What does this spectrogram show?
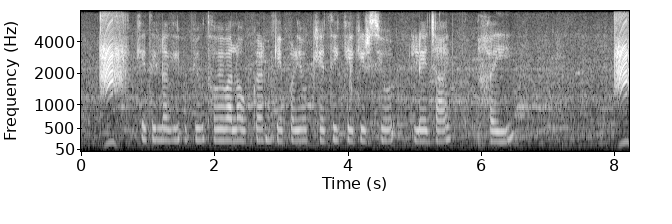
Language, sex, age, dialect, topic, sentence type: Magahi, male, 31-35, Central/Standard, agriculture, statement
